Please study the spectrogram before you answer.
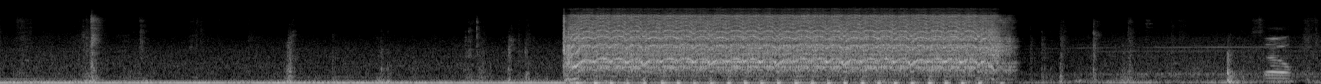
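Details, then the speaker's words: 4D55T diesel swapped into a Mitsubishi Montero/Dodge Raider, cranking with oil cap off and breather hose open: even cranking pulses, then loud rushing hiss with smoke; excessive crankcase blow-by from low compression, needing rings and pistons. "i'm gonna go ahead and crank it over and you can watch that thing shoot right off of there"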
